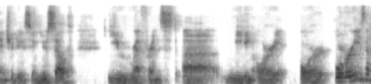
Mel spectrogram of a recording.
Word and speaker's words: Ori: I also love that you, earlier when you were kind of introducing yourself, you referenced meeting Ori, is that how you say it? Ori, her full name's Oriel, but she goes by Ori.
